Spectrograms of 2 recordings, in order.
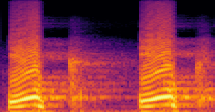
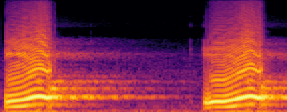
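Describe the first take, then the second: First: The syllable ends with an added k sound. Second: The syllable ends cleanly with no k sound. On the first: The speaker calls it wrong. "এরকম না" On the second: The speaker calls it right. "শেষে যেন আমার ক না হয়"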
